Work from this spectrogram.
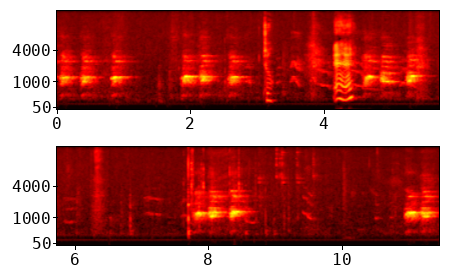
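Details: Playful Maltese or Yorkshire terrier puppies giving repeated shrill barks in several bouts, with a brief squeal and a human voice partway through, and bumping noises between bouts.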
